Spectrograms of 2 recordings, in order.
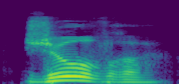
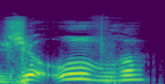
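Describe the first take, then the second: First: The vowel of je drops, joining ouvre. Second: Je is said as its own separate syllable. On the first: The speaker calls it right. "akan tetapi j'ouvre" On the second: The speaker calls it wrong. "bukan je ouvre"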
